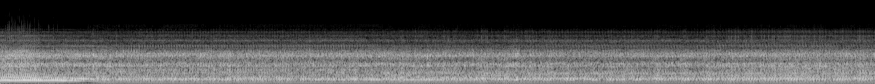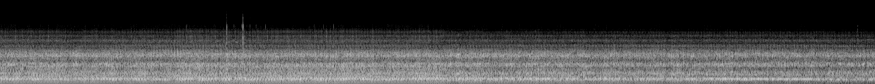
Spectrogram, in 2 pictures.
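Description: Honda XR125L's single-cylinder engine running while the motorcycle is ridden. The engine note drops about a second in, then holds steady.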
